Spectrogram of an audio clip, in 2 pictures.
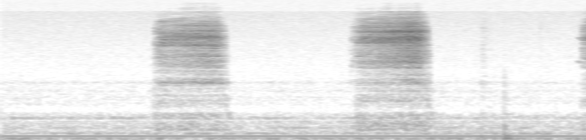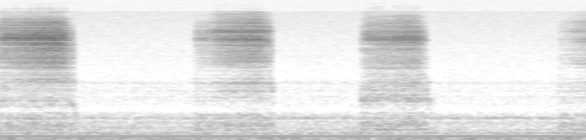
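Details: At a Florida barn owl nest box, nestlings fed by the female produce five loud, rough hissing calls at roughly one-second intervals, set against an even low hum and one faint tick.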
